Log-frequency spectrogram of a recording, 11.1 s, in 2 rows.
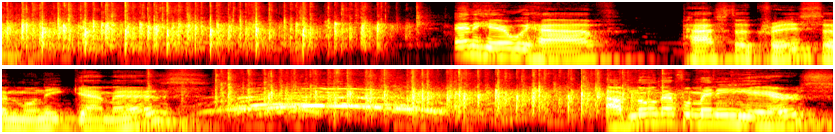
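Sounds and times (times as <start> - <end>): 
crowd applause: 0.0 - 2.8, 6.9 - 10.6
speech: 3.0 - 7.0, 9.6 - 11.0.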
